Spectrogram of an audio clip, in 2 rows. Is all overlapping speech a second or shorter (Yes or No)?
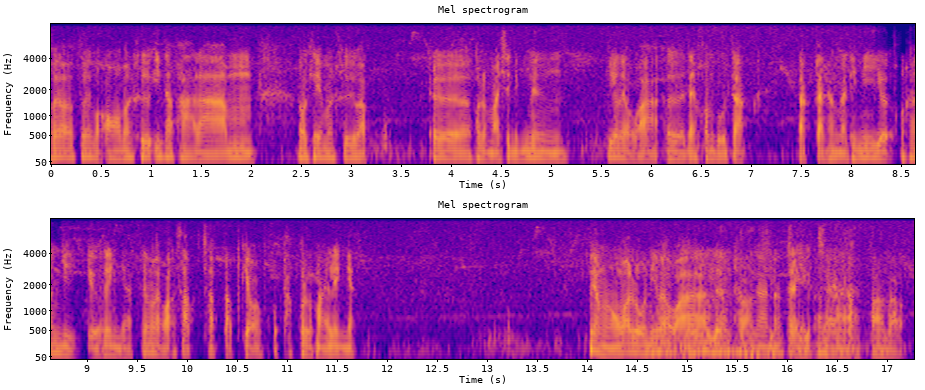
No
